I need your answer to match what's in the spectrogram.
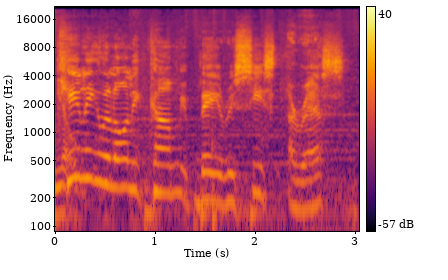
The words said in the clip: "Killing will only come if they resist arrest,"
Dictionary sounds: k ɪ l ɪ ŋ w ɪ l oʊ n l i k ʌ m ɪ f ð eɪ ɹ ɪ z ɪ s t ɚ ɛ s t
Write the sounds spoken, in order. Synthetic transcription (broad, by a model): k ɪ l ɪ ŋ w ɪ l oʊ n l i k ʌ m ɪ f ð eɪ ɹ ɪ s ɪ s t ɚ ɛ s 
